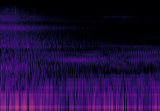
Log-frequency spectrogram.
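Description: Quiet background music of held, drone-like tones in an Indian devotional style, fading down over the first second and then sustaining softly.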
